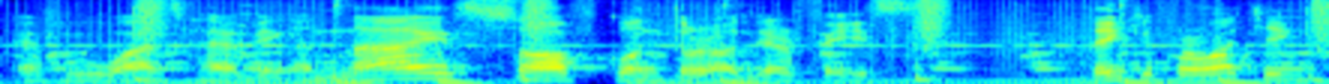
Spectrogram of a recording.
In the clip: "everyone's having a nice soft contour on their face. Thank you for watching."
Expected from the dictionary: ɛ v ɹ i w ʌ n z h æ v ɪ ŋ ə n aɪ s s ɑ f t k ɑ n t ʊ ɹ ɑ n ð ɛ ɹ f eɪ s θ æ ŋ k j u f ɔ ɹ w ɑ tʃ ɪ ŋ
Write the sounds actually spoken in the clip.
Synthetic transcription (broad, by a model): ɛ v ɹ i w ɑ n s h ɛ v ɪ ŋ ə n aɪ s s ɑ f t k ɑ n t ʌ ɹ ɑ n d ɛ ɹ f eɪ s t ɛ ŋ k j u f ɔ ɹ w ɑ tʃ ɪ ŋ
